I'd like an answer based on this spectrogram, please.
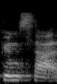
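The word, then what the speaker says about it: Günsel: all bad but um my actual name is goon sal which is turkish which is really difficult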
